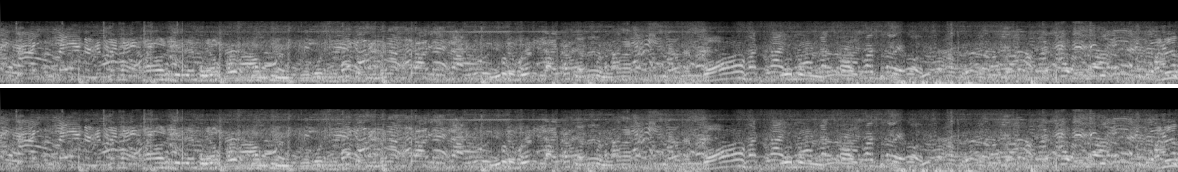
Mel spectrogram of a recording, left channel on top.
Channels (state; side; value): identical; both; correlation 1.00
